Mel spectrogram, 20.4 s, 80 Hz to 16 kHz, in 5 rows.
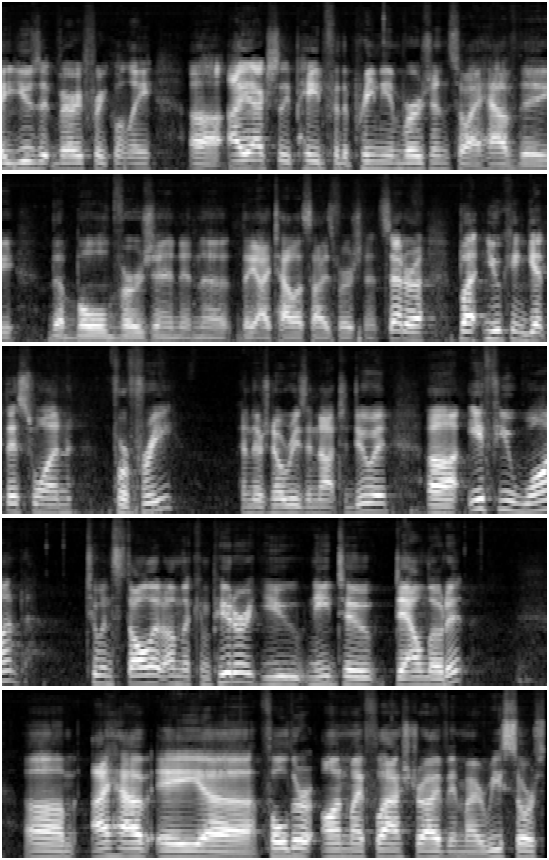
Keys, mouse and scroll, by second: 12.8 click, 15.9 click, 18.3 click, 19.4 click.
